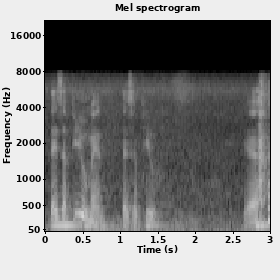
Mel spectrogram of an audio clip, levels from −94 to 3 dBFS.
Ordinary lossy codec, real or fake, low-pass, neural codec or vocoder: none; real; none; none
